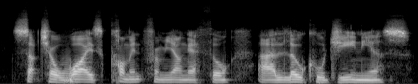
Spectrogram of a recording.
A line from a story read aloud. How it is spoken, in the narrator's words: responded Sam bitterly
